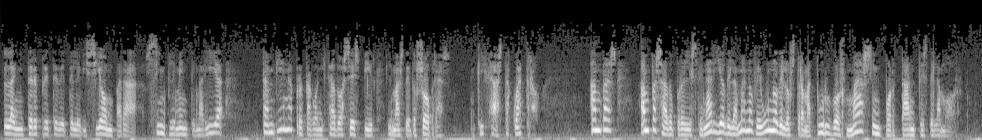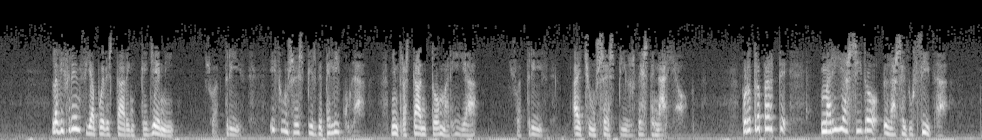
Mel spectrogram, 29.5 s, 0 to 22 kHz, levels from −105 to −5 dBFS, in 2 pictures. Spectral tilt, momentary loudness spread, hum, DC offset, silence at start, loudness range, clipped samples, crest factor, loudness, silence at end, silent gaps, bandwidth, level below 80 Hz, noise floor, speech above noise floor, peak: -7 dB/octave; 13 LU; none; under 0.1%; 0.05 s; 6 LU; under 0.1%; 18 dB; -20 LUFS; 0 s; none; 8.2 kHz; -38 dBFS; -41 dBFS; 22 dB; -2 dBFS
